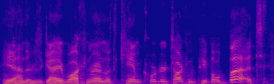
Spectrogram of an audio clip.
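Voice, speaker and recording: A man's voice: mid-range voice, quick pace, no room sound. A man hosting a tech podcast in casual chat, chatty and going into detail. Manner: chatty, detailed, explains at length. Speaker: podcast host. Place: Pacific Northwest.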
